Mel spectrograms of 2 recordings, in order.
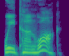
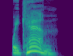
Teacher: We can walk sounds like we can walk. The a in can disappears into the schwa. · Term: unstressed can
